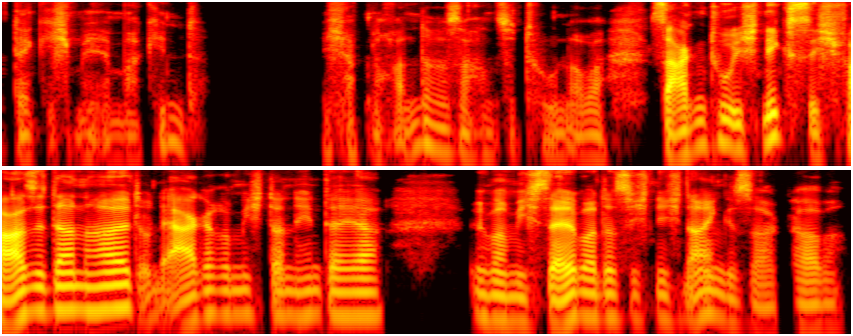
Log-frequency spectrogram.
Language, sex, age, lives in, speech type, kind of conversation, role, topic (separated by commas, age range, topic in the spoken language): German, male, 55-59, Germany, conversation, advice, user, Wie kann ich vermeiden, dass ich mich durch zu viele Verpflichtungen überfordert fühle, weil ich nicht Nein sagen kann?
